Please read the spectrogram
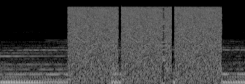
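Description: Ambient background music cut off about a third of the way in by a burst of television static, a loud even hiss with a couple of momentary dropouts.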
